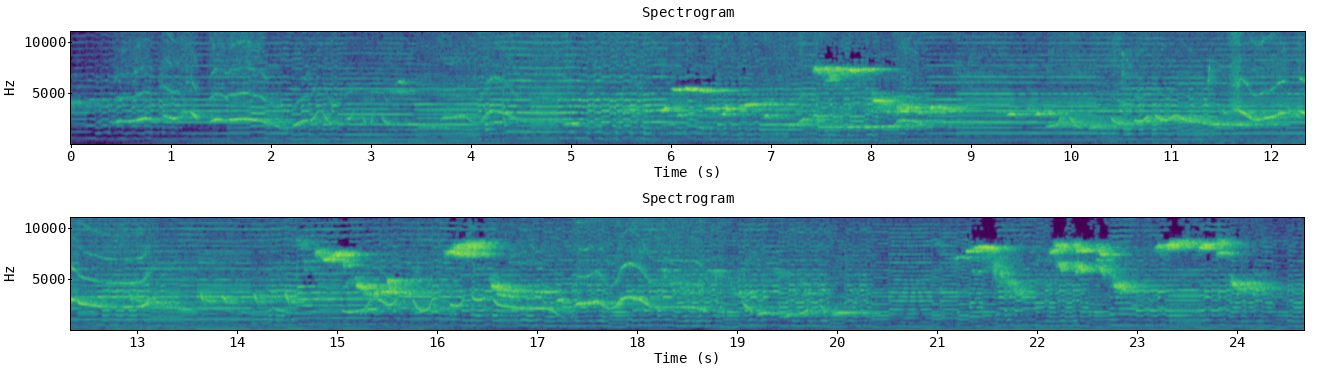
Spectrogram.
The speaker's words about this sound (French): La France est l'un des rares pays au monde qui possède une langue qui ne se parle pas, qui ne s'écrit pas, mais qui se siffle.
